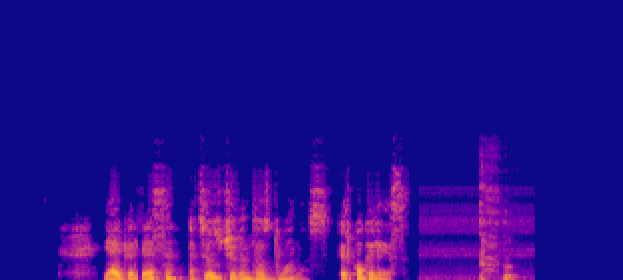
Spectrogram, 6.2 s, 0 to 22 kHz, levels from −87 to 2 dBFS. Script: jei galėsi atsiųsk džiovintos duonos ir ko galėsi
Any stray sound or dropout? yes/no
yes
